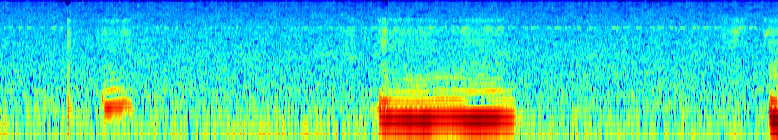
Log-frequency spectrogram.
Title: My cat snoring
